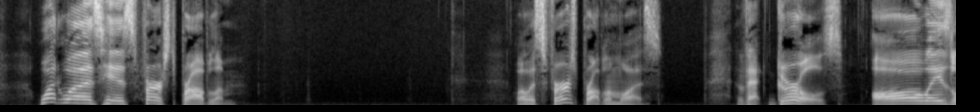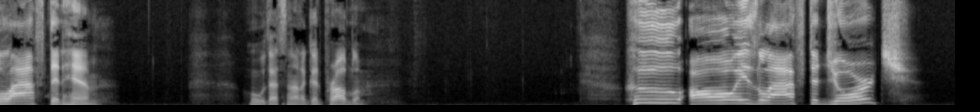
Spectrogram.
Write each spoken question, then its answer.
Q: Who always laughed at George?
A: Girls. All girls. All women.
